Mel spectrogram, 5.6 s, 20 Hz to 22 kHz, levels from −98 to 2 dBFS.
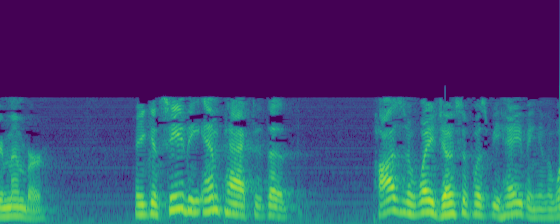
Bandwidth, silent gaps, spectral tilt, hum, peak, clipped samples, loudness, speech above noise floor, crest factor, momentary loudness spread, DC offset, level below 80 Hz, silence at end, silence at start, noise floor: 4.6 kHz; none; -10.5 dB/octave; none; 0 dBFS; under 0.1%; -18 LUFS; 35 dB; 18 dB; 8 LU; 0.2%; -52 dBFS; 0 s; 0 s; -51 dBFS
